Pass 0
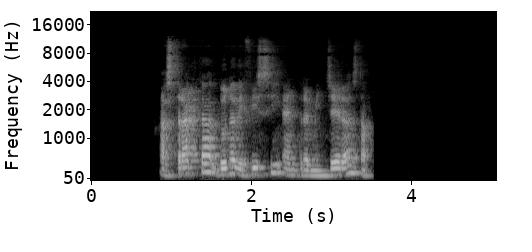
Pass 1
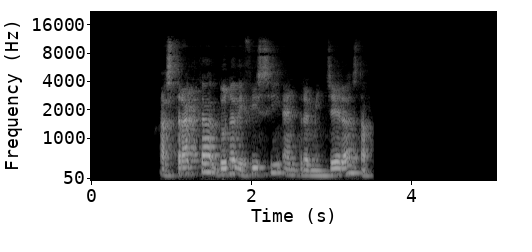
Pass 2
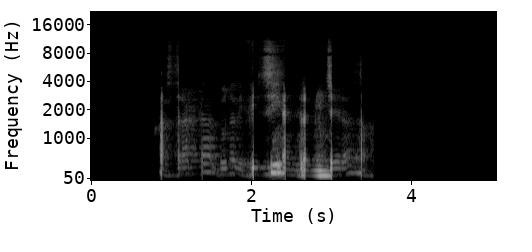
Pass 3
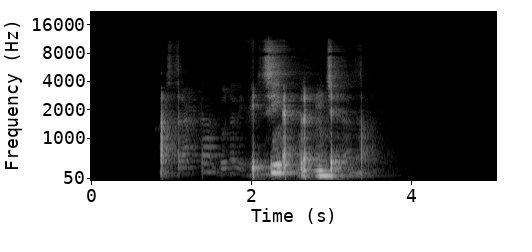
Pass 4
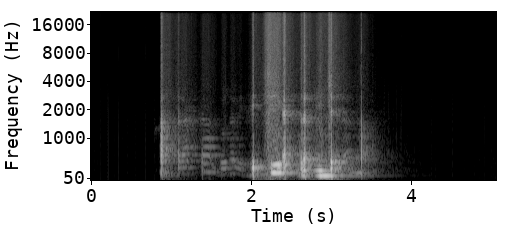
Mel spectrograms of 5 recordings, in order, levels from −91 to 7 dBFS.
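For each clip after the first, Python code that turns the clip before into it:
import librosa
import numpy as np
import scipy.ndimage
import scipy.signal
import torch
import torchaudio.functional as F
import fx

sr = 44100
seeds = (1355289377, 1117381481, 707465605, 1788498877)

y1 = fx.bass_treble(x, sr, bass_db=-2, treble_db=4)
y1 = F.gain(torch.from_numpy(y1), -6.5).numpy()
y2 = fx.gate_flip(y1, sr, shuts_db=-27.0, range_db=-32)
y2 = F.gain(torch.from_numpy(y2), 5.5).numpy()
y3 = fx.rev_double_slope(y2, sr, seeds[0], early_s=0.68, late_s=2.2, knee_db=-18, drr_db=9.5)
y3 = fx.band_widen(y3, sr, depth_pct=40)
y3 = F.gain(torch.from_numpy(y3), 6.5).numpy()
y4 = fx.dmg_crackle(y3, sr, seeds[1], per_s=22.0, level_db=-59.0)
y4 = fx.clock_jitter(y4, sr, seeds[2], jitter_ms=0.059)
y4 = F.gain(torch.from_numpy(y4), 7.5).numpy()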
